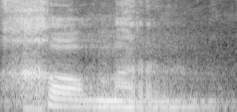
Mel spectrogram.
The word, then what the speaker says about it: khamar: ini tulisan bahasa Indonesia Bacanya adalah k khamer khamer itu bahasa Arab secara bahasa aslinya khomer itu adalah perasan dari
